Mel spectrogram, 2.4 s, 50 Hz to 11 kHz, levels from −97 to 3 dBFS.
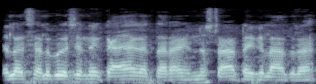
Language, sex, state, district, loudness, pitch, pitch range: Kannada, male, Karnataka, Dharwad, -16 LUFS, 125 Hz, 120-130 Hz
